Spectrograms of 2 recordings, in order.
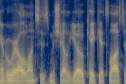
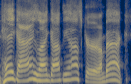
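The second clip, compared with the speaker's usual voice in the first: higher, put-on regular-guy voice; lighter, higher voice with a stretched ending; Austin Butler's original voice; 9 semitones higher, slower than usual. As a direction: announce the return in a high, easy mock voice. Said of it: "he should walk in like".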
